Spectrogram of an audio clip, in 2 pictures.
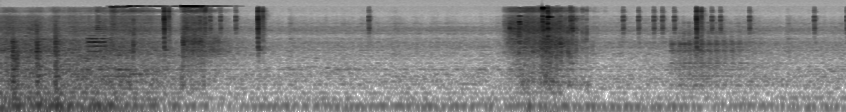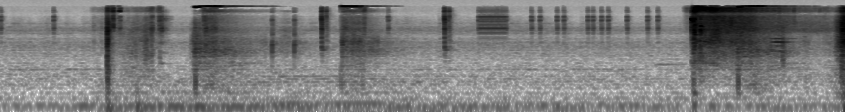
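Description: Soft menu clicks and whooshes sound as items are selected.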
